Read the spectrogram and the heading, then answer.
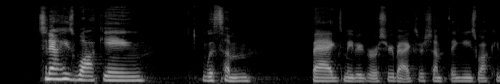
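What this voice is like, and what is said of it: Usual voice. Nothing is said of it.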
